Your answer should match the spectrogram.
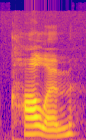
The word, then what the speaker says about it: column: Column is column, not calm. Column is 2 syllables but like 4 letters.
